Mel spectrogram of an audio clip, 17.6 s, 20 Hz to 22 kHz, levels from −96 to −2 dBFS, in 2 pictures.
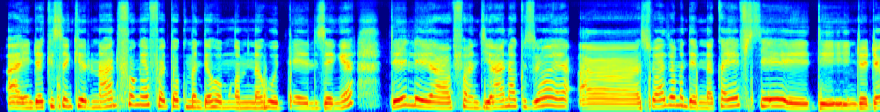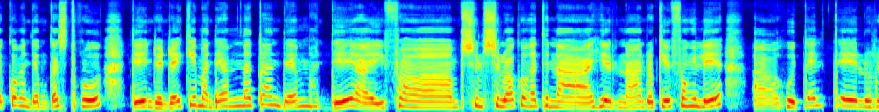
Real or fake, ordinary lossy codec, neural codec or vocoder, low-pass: fake; none; vocoder, 44.1 kHz, 128 mel bands, Pupu-Vocoder; none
